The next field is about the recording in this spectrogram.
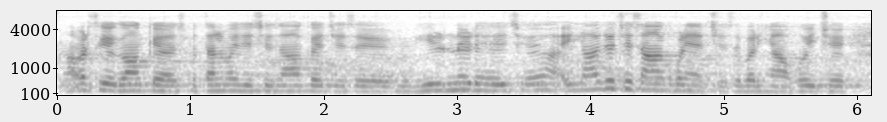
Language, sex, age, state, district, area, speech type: Maithili, female, 30-45, Bihar, Supaul, rural, spontaneous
